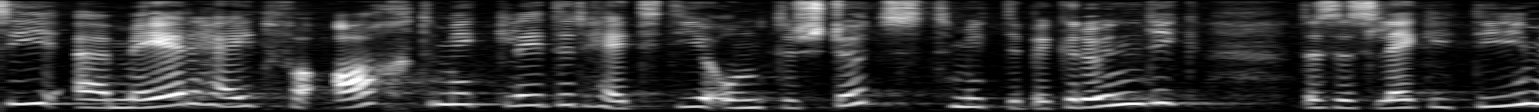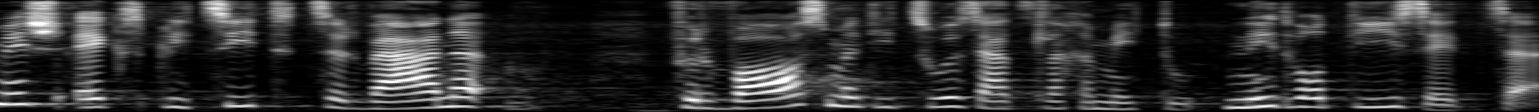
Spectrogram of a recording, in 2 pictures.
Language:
Swiss German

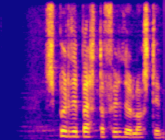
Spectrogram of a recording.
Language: Icelandic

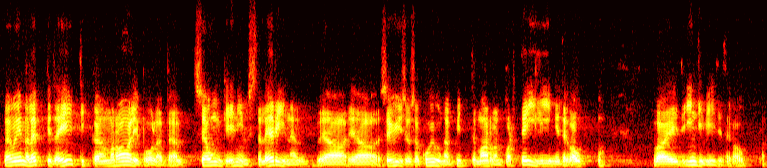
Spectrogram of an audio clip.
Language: Estonian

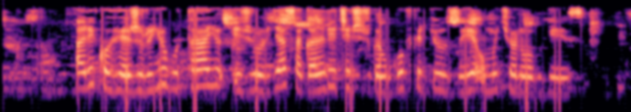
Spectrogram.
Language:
Kinyarwanda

